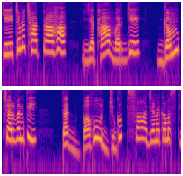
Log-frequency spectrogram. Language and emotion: Sanskrit, disgusted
